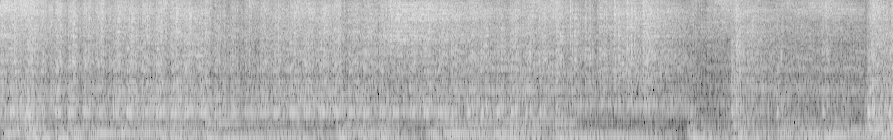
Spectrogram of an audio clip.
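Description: Pagode baiano band playing live, a loud drum- and percussion-driven groove with a steady low bass line.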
